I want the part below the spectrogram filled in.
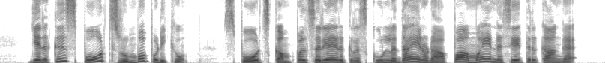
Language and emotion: Tamil, happy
